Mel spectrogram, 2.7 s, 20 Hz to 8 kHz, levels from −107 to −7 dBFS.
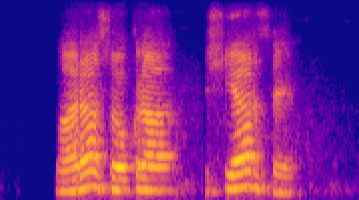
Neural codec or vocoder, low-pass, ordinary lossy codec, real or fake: none; 7.2 kHz; Opus, 16 kbps; real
